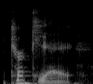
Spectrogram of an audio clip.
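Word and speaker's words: Türkiye: They are from Turkiye, as I've been told, the new pronunciation of, actually not a new pronunciation of Turkey, that's the way it was always pronounced, but then it was changed in the last century or so. But now they're trying to get it back and spelled the way it used to be spelled.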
